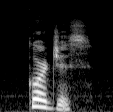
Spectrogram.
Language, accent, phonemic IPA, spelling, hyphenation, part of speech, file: English, US, /ˈɡoɹd͡ʒəs/, gorgeous, gor‧geous, adjective, En-us-gorgeous.ogg
- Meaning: 1. Sumptuously dressed 2. Very beautiful 3. Very enjoyable, pleasant, tasty, etc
